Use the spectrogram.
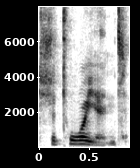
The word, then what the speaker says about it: chatoyant: have them pronounce it for you so they pronounced it for me and then I was like chatoyant okay yeah I get it now so that's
